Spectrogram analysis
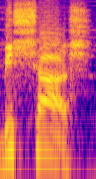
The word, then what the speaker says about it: বিশ্বাস: বিশ্বাস, শব্দের মাঝে যে বর্ণের সাথে বফলা সংযুক্ত হবে ওই বর্ণের উচ্চারণ দ্বিত্ব হবে, অর্থাৎ ওই বর্ণের উচ্চারণ দুইবার করতে হবে। বিশ্বাস, এখানে তালব্য স্বয়ের উচ্চারণ দুইবার হয়েছে।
